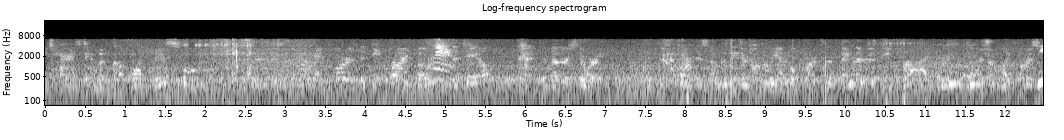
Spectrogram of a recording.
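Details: Domestic cat, a mother of kittens, meowing beside a cat carrier as if wanting to get in for a trip; several drawn-out, rising and falling meows between stretches of a person talking indoors.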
